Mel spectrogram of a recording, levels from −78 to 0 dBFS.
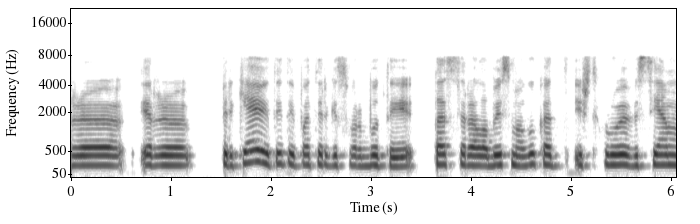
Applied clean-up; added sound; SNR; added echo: neural mask model Resemble Enhance denoiser.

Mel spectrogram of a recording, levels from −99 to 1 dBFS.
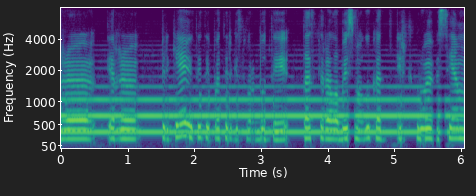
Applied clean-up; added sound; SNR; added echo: neural mask model RNNoise.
